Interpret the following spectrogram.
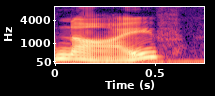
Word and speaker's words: knife: first first one was knife we say that the K is silent the uh letter K is silent and the second one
